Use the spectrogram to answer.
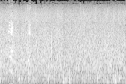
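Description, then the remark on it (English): A storm sound effect: a steady, dense roar of rushing wind with a broad, hissing texture and slight surges, loud and unbroken throughout, with no voices. “Look, we got effects now. I see a storm brewing.”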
